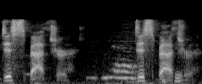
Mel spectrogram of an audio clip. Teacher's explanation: The accent's going to go at the very beginning of the word.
